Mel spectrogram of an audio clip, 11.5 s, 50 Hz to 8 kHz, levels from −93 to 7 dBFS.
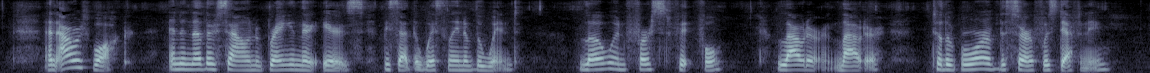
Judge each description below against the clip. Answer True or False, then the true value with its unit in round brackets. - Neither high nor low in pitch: False (200 Hz)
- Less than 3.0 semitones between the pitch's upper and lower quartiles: True (2.5 semitones)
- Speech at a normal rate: True (165 wpm)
